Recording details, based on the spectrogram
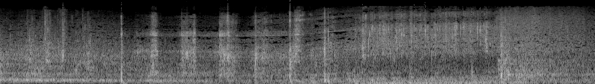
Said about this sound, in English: Oh my, Nefarioso is pouring petrol on us we are trapped in this pit.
